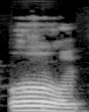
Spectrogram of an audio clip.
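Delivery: ओम with a long held ओ; drawn-out vowel. Shown as a demonstration. Teacher gives class an example of a prolated vowel, ओम drawn out. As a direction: stretch ओम well past normal length. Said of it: "ज्यादा समय लग रहा है".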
